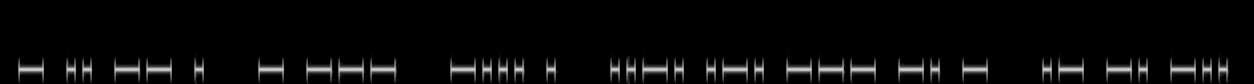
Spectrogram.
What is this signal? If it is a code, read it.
Morse code, heard as a keyed tone, about 14 wpm, 700 Hz. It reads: TIME TO BE FRONT AND
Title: Sentences from Top 1000 Words - Review Part 2 - 15wpm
